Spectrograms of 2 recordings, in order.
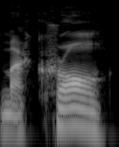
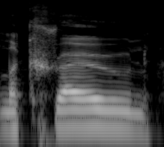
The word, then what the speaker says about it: Macron: My French pronunciation is awful, but it's Macron, Candace Owens, not Macron, as she says 100 times when she does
